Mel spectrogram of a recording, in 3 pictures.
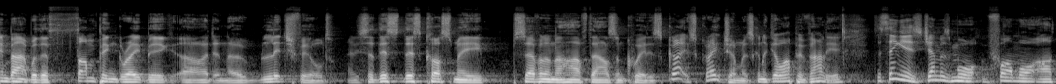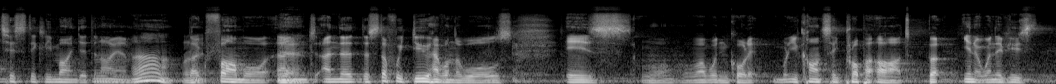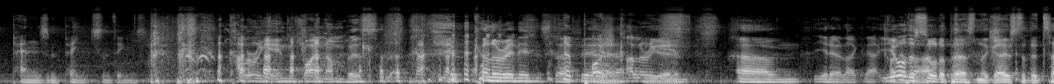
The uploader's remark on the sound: We're BACK ON THE ROAD at Fujifilm's House of Photography in London's Covent Garden with a live studio audience.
